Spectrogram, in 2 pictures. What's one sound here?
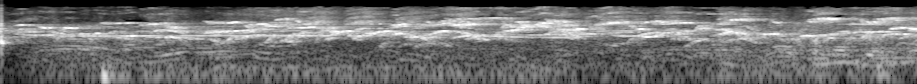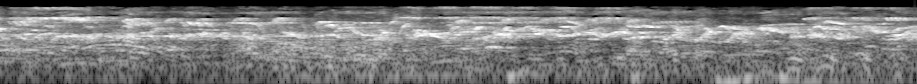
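Many caged songbirds chirp and whistle busily and without pause.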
